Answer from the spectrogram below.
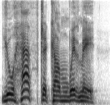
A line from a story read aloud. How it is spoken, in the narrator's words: she told her sister firmly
